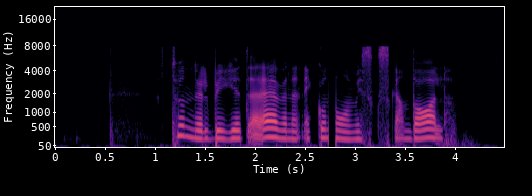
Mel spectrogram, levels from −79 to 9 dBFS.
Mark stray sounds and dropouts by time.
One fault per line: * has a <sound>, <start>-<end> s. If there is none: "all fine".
* has a dropout, 2.7-2.8 s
